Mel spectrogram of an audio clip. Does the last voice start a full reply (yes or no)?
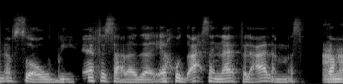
yes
